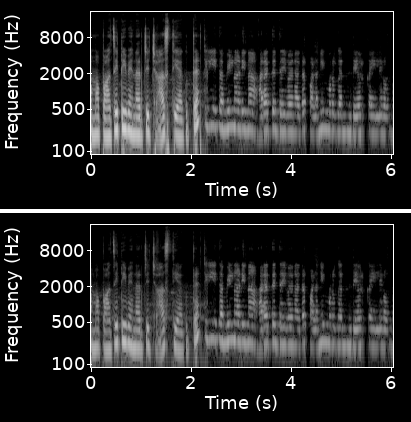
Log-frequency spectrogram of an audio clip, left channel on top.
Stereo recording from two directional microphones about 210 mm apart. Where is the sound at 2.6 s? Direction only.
5° left (ahead or behind).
